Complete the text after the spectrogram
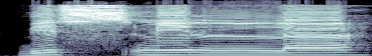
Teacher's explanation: lafal Allah ketika sebelumnya kasrah maka dia dibaca dengan tipis ya dengan L.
